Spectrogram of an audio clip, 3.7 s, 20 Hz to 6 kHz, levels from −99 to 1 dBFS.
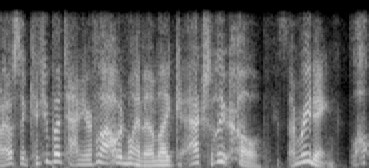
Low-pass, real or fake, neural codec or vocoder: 5.4 kHz; fake; codec, 16 kHz in and 24 kHz out, 0.6 kbps, FocalCodec, streaming, 4096 codes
